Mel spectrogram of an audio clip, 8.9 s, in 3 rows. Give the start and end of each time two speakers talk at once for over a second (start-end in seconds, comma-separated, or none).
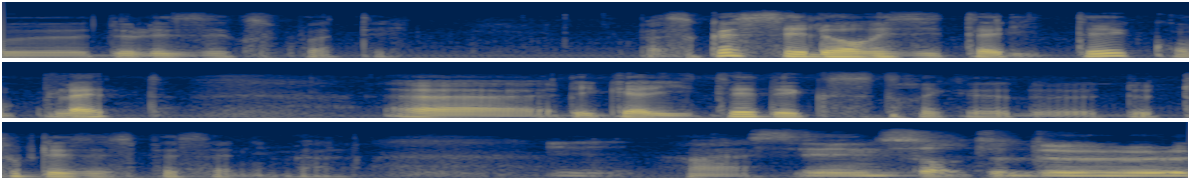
none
